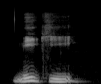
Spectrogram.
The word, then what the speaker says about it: Nike: In the classical era, and is now pronounced a bit like Nike. N-E-E-K-E. Nike.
